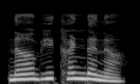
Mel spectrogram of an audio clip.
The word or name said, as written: ನಾಭಿಖಂಡನ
